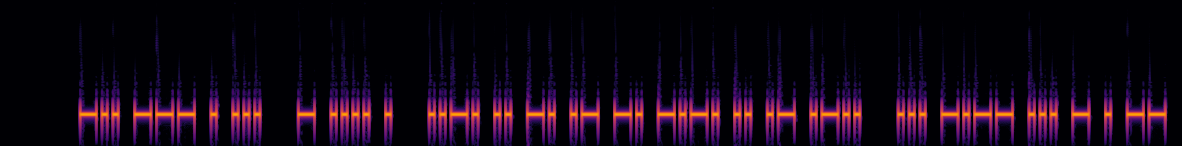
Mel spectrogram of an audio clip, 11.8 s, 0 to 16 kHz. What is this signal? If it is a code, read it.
Morse code, heard as a keyed tone, about 22 wpm, 700 Hz. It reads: DOES THE FINANCIAL SYSTEM
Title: Sentences from Top 1000 Words - Review Part 5 - 22wpm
